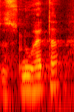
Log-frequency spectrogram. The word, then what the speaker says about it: Snøhetta: All right, Snøhetta. A little bit hard to pronounce with this letter, so it becomes Snohetta when we talk about when people kind of adopt it in.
